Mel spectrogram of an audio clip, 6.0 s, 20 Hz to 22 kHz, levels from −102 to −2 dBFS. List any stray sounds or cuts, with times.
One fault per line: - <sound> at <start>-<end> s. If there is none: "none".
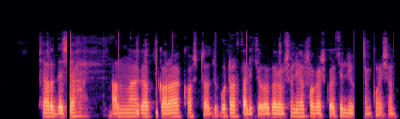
- dropout at 1.0-1.1 s
- dropout at 5.3-5.5 s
